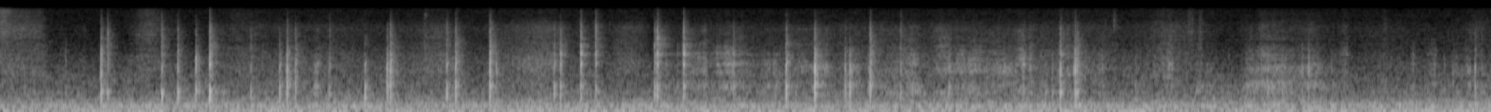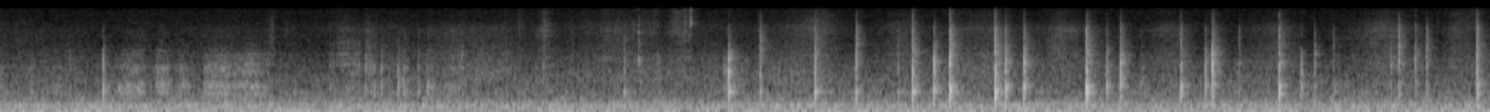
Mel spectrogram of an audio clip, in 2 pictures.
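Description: Long manicured nails tap and scratch a small, hollow, rectangular brown cardboard box for Coola tan serum held in one hand. Quick, dry, short clicks and papery scratching scatter throughout, with a steady low hum underneath.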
